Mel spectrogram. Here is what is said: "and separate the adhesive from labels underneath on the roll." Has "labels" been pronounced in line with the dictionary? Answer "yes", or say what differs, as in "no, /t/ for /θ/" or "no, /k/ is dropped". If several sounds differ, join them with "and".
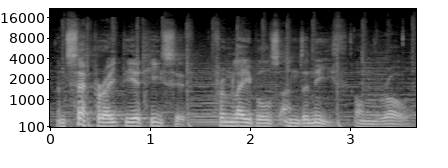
yes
